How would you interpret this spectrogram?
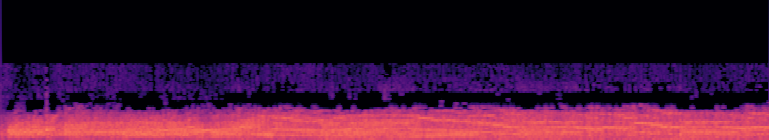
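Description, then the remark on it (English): A car engine roars as the car pulls away fast to follow another car. Its whining pitch climbs and sweeps steadily as it accelerates, loud and continuous throughout with no talking. “All right, get started, Cato.”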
